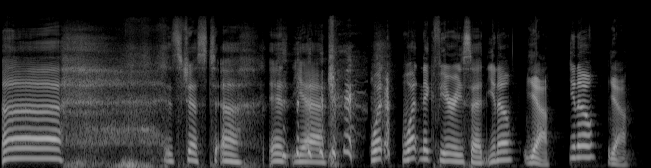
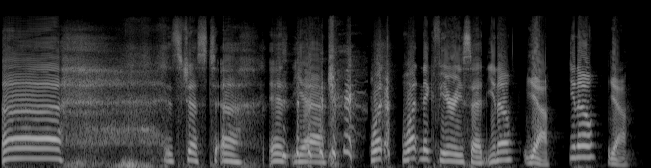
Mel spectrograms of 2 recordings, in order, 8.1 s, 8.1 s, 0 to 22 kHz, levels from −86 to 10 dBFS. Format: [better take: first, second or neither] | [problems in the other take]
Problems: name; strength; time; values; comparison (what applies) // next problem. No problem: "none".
first | distortion; slight; 6% of the sound clipped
